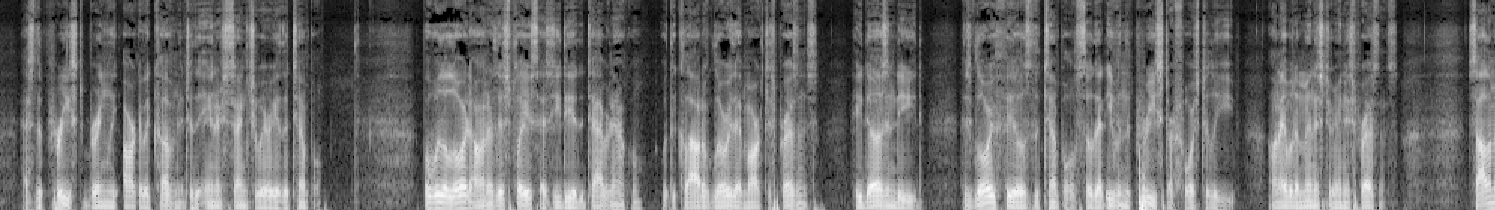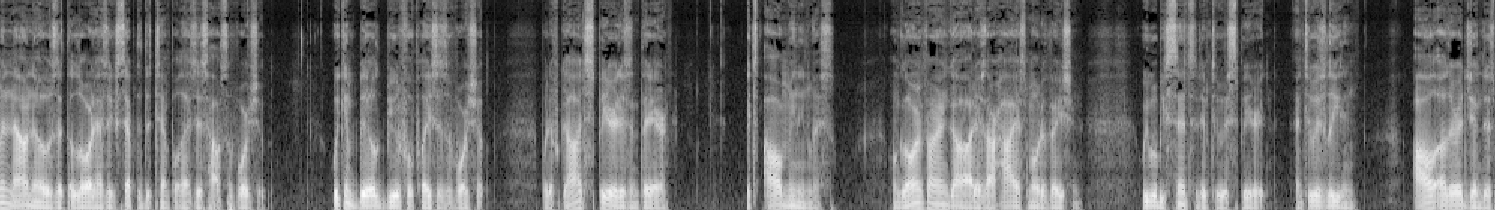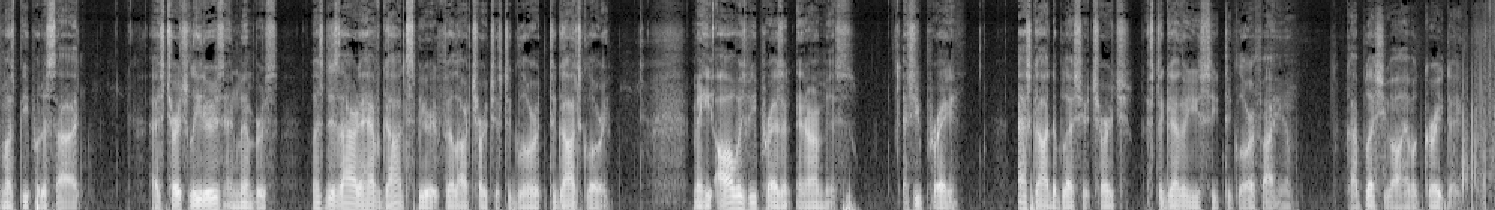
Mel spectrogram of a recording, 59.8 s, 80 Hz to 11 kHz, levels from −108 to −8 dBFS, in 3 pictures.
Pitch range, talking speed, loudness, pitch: 70-85 Hz, 170 wpm, -20 LUFS, 75 Hz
